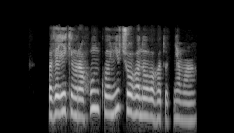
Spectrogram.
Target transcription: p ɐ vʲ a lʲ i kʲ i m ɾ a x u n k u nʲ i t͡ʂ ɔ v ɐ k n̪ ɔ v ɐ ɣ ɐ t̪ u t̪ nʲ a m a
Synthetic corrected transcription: p ɐ vʲ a lʲ i kʲ i m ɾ a x u n k u nʲ i t͡ʂ ɔ ɣ ɐ n̪ ɔ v ɐ ɣ ɐ t̪ u t̪ nʲ a m a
